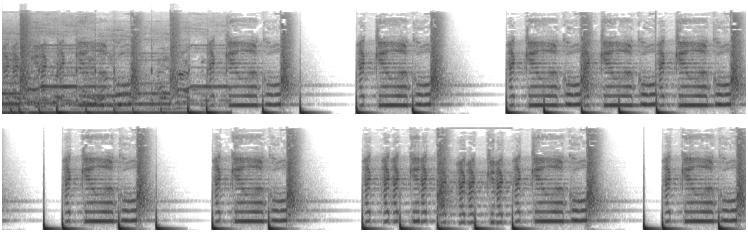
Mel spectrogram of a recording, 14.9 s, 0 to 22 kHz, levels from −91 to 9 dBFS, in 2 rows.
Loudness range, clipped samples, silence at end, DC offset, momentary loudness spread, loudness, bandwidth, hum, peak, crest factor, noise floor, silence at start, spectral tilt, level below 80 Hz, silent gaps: 1 LU; under 0.1%; 0 s; under 0.1%; 4 LU; -17 LUFS; 15.5 kHz; none; 0 dBFS; 16 dB; -52 dBFS; 0 s; -4.5 dB/octave; -20 dBFS; none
